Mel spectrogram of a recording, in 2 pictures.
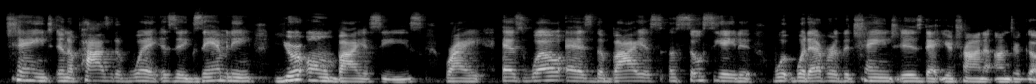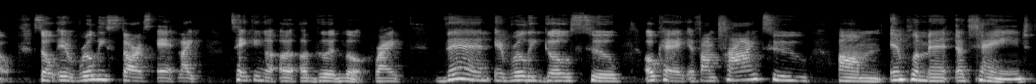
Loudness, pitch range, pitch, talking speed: -20 LUFS, 150-185 Hz, 160 Hz, 155 wpm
